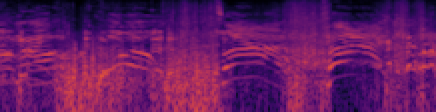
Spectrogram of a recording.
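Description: Men shouting in three drawn-out cries that rise and fall in pitch, over a steady rush of wind on the microphone.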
